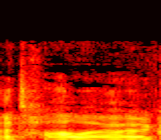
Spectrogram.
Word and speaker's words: Atala: So I'm gonna call it Atala, how it should be pronounced.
